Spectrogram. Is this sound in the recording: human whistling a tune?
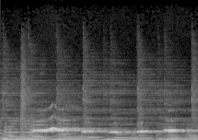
yes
